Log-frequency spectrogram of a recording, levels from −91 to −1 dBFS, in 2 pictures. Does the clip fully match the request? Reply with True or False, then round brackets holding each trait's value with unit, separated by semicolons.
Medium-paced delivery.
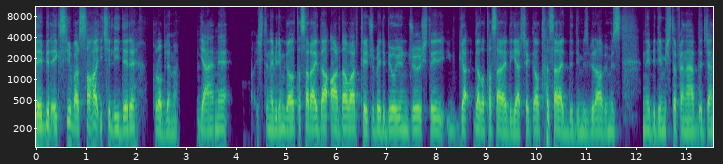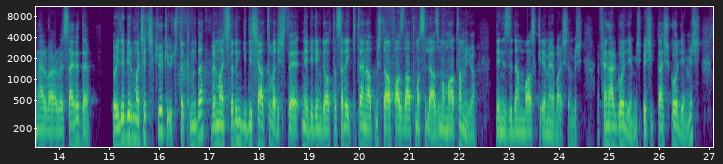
False (150 wpm)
